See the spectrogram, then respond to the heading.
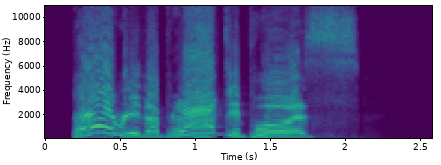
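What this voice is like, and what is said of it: Cartoon villain character voice impression. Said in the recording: “I can do a Dr. Doofenshmirtz impression... Was that a good impression?”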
